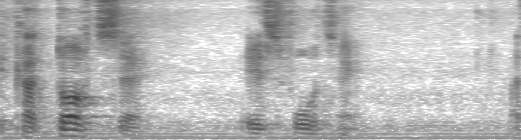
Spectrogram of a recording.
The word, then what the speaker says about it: catorce: I mean 14 you say cuarce. I mean it's really 14 is catorce.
